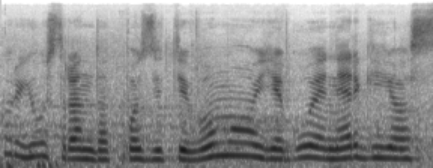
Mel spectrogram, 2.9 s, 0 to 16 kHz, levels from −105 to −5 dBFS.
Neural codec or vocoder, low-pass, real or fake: none; 14.4 kHz; real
